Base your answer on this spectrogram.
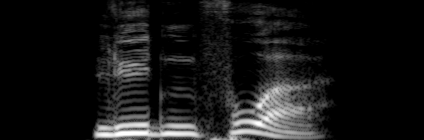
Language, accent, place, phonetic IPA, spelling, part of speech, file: German, Germany, Berlin, [ˌlyːdn̩ ˈfoːɐ̯], lüden vor, verb, De-lüden vor.ogg
- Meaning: first/third-person plural subjunctive II of vorladen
